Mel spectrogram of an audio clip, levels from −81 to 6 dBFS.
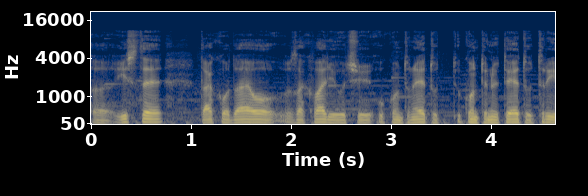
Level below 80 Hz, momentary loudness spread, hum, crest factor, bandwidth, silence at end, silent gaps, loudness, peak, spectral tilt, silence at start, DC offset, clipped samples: -44 dBFS; 7 LU; none; 18 dB; 11.5 kHz; 0 s; none; -21 LUFS; -2 dBFS; -6.5 dB/octave; 0 s; under 0.1%; under 0.1%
